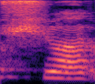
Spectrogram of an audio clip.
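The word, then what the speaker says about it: sure: अब एस यू यू आर ई को श्योर पढ़ते हैं। जैसे श्योर कहीं पर भी अगर ये साथ में आएगा तो इसे श्योर पढ़ेंगे।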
